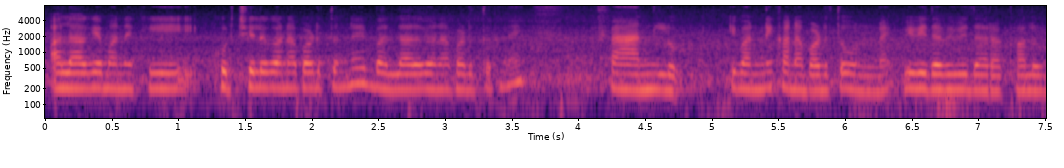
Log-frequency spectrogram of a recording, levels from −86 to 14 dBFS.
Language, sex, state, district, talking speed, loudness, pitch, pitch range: Telugu, female, Andhra Pradesh, Guntur, 95 wpm, -24 LUFS, 200 Hz, 195-210 Hz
